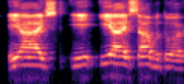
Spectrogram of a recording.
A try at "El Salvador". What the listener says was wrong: El Salvador, not EI Salvador. El Salvador. El Salvador.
